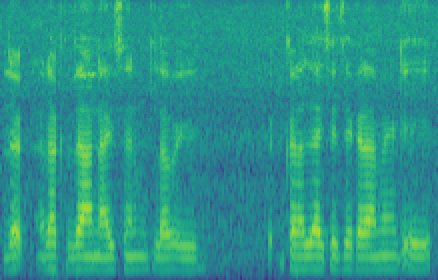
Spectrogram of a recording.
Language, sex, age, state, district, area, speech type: Maithili, male, 45-60, Bihar, Purnia, rural, spontaneous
